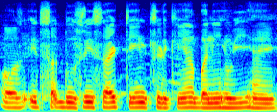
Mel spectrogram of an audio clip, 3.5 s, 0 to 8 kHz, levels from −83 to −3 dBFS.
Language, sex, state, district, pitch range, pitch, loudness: Hindi, male, Uttar Pradesh, Lucknow, 125-135 Hz, 130 Hz, -15 LUFS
